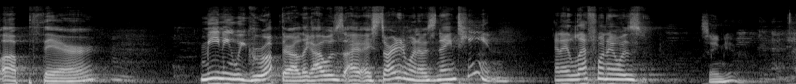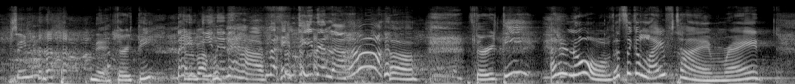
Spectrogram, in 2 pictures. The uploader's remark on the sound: We were thrilled to host new and familiar faces to our first ever live show.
